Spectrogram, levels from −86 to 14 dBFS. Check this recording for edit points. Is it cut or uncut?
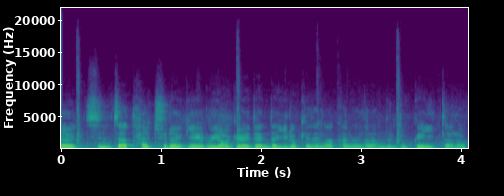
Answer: uncut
